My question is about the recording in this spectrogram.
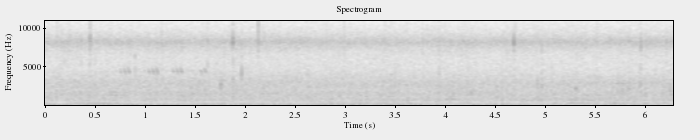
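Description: Steady rain falling on a paved path and the surrounding trees and grass: an even hiss with a few scattered drop ticks.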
